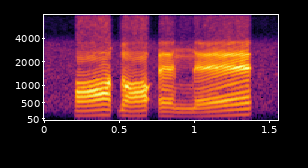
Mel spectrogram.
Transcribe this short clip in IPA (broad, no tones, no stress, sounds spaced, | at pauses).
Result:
ɒ ɗ ɒ ʔ ɛ n ɛ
